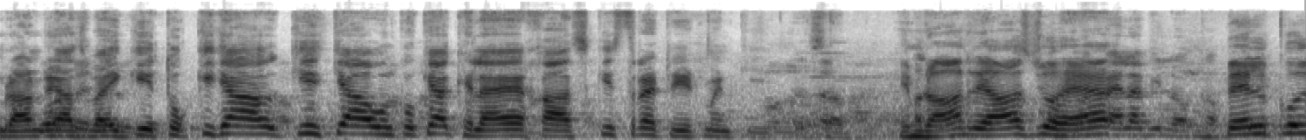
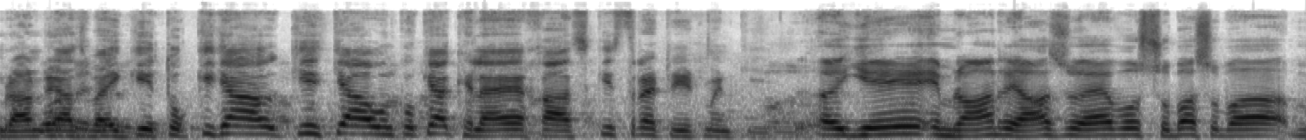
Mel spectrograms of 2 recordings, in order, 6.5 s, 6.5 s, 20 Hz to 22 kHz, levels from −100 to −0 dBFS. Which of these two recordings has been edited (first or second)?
first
